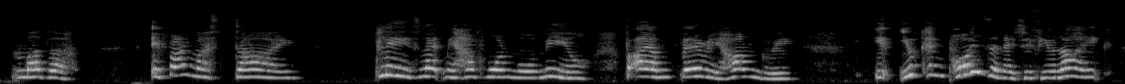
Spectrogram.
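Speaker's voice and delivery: put-on high, loud boyish pleading; pleading Pinkle. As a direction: beg sweetly for one last meal. Pinkle begging for a meal.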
